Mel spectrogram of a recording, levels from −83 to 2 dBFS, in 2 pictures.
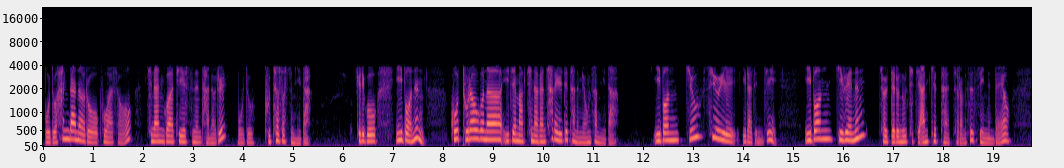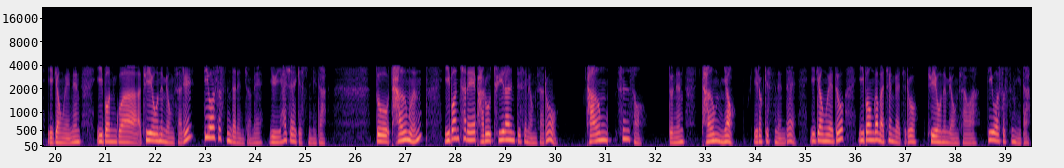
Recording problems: high frequencies cut off; severe; nothing above 4 kHz

